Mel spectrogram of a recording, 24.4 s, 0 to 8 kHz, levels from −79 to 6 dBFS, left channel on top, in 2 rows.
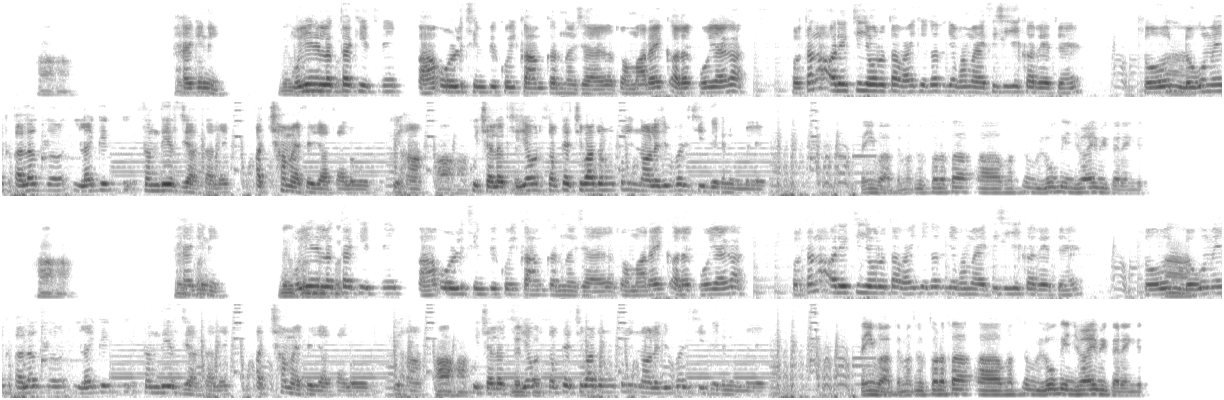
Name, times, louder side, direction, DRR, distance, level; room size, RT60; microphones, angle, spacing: voice 1, 0.4-0.7 1.7-2.1 2.8-3.4 11.6-11.9 16.5-16.9 17.3-17.6 20.8-23.6, right 6 dB, 85° right, 0.4 m, -33 dB
voice 2, 1.7-2.2 2.9-7.4 7.9-10.8 11.4-16.4 16.9-19.8, left 3 dB, 80° left, 0.6 m, -30 dB
sound 1, 5.6-7.1 7.5-9.1 9.4-10.7 11.0-20.9, right 1 dB, 60° right, 0.9 m, -47 dB
2.5 x 2.1 x 2.4 m
head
